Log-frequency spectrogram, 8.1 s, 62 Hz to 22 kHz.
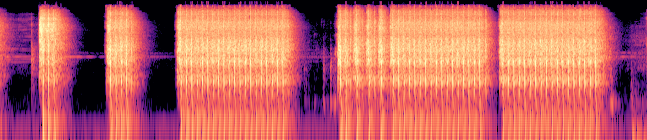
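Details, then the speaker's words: S&T M240B airsoft support gun gearbox after rebuild, tested on 7.4 V battery: several crisp bursts of fast, even cycling with clean start and stop each time; gearbox cycling normally. "So, that seems to be going all right, doesn't it?"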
